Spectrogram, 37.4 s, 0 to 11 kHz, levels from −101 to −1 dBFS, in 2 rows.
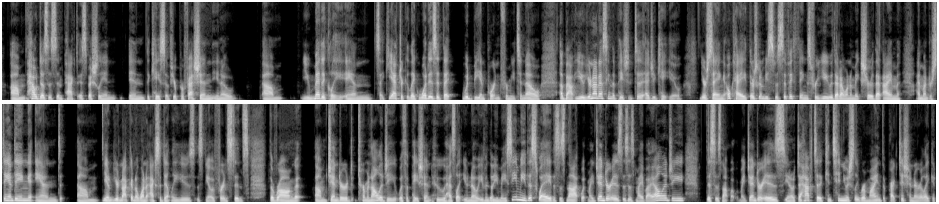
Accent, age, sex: American, 40-59, female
